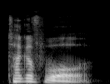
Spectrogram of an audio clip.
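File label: "tug of war", British English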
